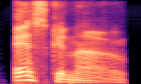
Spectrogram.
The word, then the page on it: Eskimo: British English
